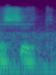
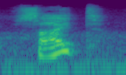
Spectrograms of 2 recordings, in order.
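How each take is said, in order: First: The vowel is short, like in 'bit'. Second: The vowel is long, like in 'bite'. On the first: The speaker calls it right. "non c'est cit" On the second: The speaker calls it wrong. "site, L, non, non c'est cit"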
